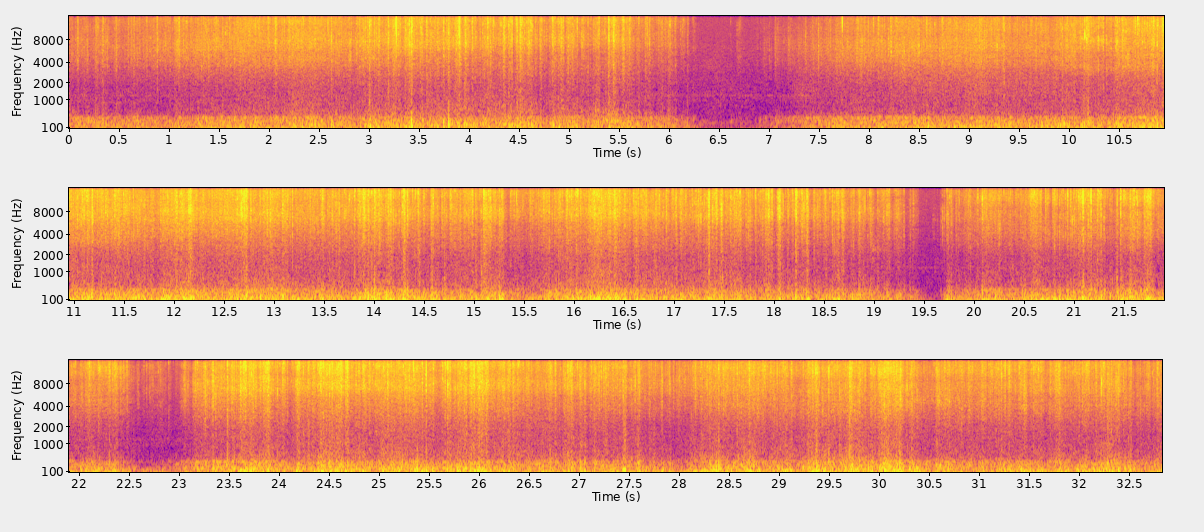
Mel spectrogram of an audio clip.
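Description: White tinsel garland wrapped over a microphone, rubbed and squeezed by fingers: a continuous close crackling rustle with a heavy low rumble from handling the mic. It stops briefly three times, about a fifth of the way in and twice around two-thirds through.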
